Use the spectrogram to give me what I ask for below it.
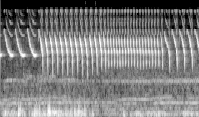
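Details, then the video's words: Canary in vigorous 'gacor' song, used to coax silent canaries into singing: a few curved whistles, then a fast bright trill of repeated notes slowing into separate sweeps, over faint low rumbling. "Kenari cuit-cuit gacor !!? Pancingan kenari macet, perangsang kenari paud, kenari malas bunyi."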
